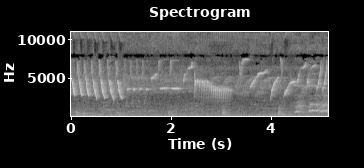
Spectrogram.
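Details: Canary singing a sequence of rapid sweeping notes, a clear whistle, a buzzy sustained trill, then upward slurs and quick rolling phrases.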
